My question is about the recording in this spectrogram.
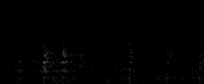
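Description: Near silence: quiet room tone with a few faint, irregular ticks.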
